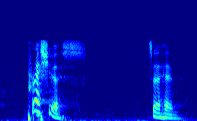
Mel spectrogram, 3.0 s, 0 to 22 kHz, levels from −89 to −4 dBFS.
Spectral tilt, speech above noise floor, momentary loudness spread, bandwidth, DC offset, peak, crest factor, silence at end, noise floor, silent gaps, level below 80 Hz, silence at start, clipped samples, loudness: -3 dB/octave; 29 dB; 16 LU; 5.6 kHz; under 0.1%; -28 dBFS; 24 dB; 0.25 s; -79 dBFS; none; -70 dBFS; 0.4 s; under 0.1%; -49 LUFS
